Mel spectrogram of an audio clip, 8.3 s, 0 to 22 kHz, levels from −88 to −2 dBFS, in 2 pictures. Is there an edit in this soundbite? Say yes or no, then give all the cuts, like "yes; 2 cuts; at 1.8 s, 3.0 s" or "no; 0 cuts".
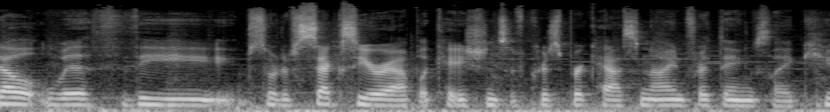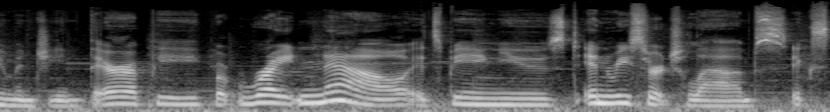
yes; 2 cuts; at 1.2 s, 5.2 s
